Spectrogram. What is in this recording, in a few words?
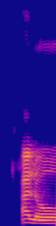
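"halo", Malay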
